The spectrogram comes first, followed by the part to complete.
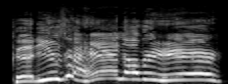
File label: ledge hang start, voice, biker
